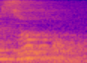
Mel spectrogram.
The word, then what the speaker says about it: Zirpel: Well, purple rhymes with my last name, Zirpel.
